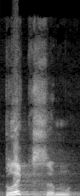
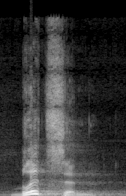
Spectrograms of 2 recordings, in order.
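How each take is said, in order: First: Blixen said with a clear ks, rhyming with vixen; blixen, blix-en, the x crisp; the rhyming Dutch form blixen. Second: Blitzen said slowly with a sharp ts, not ks; Blitzen, blits-en, the ts stressed; the German form Blitzen that breaks the rhyme. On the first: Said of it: "blixen rhymes with vixen". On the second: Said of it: "Blitzen does not". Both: Shown as a demonstration.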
